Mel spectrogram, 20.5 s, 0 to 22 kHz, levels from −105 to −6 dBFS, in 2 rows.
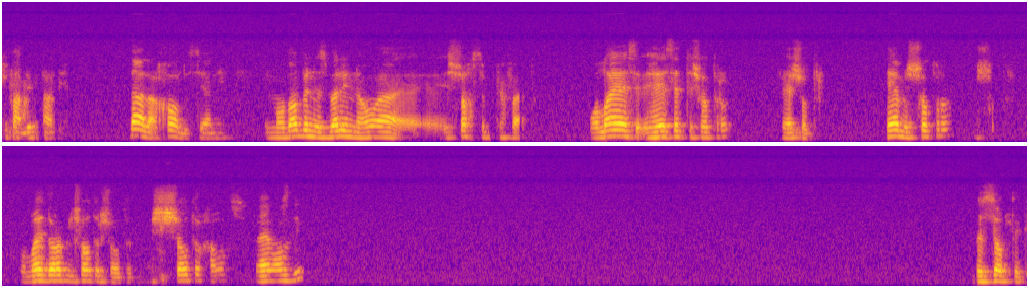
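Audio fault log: No fault found in this speech clip.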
